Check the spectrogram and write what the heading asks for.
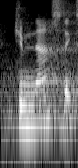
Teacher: So we stress on the second syllable, gymnastic.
